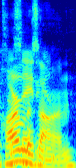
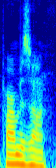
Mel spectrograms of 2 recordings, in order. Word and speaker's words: Parmesan: I may have misheard, but I recall Mace having a different pronunciation among a Z, or favoring a Z sound in place of an S.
